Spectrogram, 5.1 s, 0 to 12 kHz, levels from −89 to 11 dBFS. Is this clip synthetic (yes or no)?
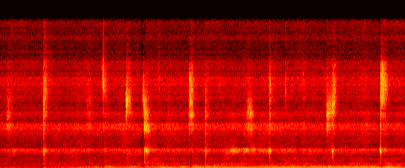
yes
